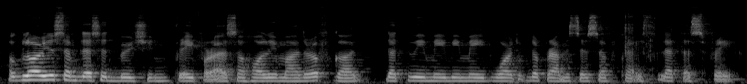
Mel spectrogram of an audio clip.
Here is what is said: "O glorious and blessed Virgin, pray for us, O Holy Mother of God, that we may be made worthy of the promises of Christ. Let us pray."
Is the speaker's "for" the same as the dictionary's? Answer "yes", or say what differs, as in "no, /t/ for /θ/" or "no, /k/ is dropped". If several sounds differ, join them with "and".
yes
